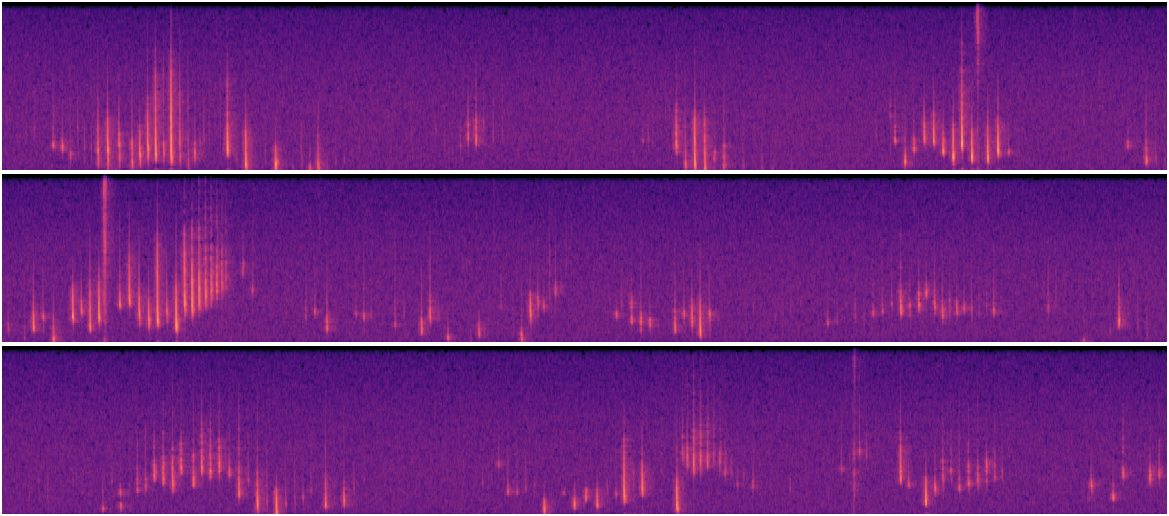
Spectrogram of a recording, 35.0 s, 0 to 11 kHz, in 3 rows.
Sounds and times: Bats 0:00.4 - 0:03.3
Bats 0:06.4 - 0:07.4
Bats 0:08.9 - 0:10.2
Bats 0:11.2 - 0:18.8
Bats 0:28.2 - 0:30.9

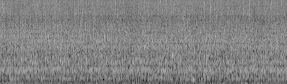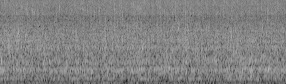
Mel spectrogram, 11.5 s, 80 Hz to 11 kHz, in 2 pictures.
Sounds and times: small stream running 0:00.0 - 0:11.4

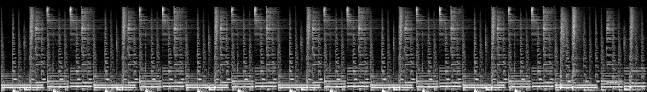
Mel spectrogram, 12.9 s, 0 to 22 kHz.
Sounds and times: electronic music 0:00.0 - 0:12.9

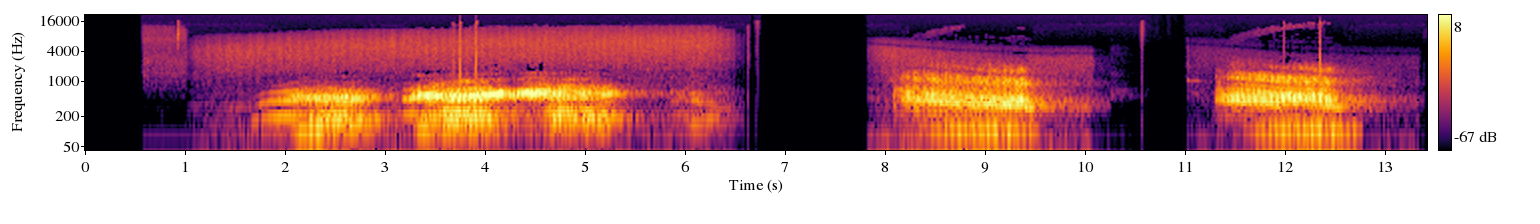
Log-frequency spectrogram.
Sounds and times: Stegosaurus calls 0:01.6 - 0:06.6

